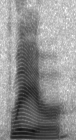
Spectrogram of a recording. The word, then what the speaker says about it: rare: 되죠 한국식으로는 이렇게 적지만 L이 아니라과 모음이 합쳐졌기 때문에 그냥 레가 아닌 rare rare 이렇게 발음이납니다 따라해 보세요 rare rare 좋습니다의 의미가 뭐냐면요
